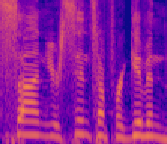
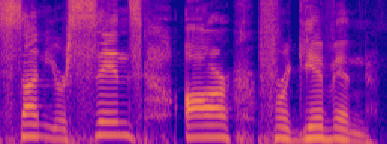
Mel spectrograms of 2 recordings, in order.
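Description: First: Said in the usual way. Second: Authoritative. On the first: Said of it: "when the scribes heard". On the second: Retold or imitated. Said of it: "with authority ... instantly he says".

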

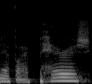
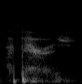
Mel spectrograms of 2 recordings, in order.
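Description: First: Said in the usual way. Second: Hushed, voiceless echo of the quote; very soft, reverent whisper; awed whisper. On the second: Retold or imitated. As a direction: whisper it, letting the words sink in. Repeats Esther's words in awe.

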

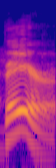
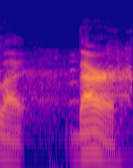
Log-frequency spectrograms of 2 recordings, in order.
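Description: First: "There." with the R ridden hard, said like "thurr"; Saint Louis there. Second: "there" loud with a heavy R; Saint Louis there. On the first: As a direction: stretch the vowel into a heavy R in "There.". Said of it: "I hear some people say there". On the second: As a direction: lean hard on the R in "there". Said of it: "words that has R's in it". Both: Shown as a demonstration.

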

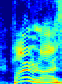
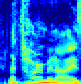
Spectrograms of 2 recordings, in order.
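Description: First: A louder disbelieving "Harmonize?" with a falling end; incredulous echo. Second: Said in the usual way. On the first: Retold or imitated. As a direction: repeat "Harmonize?" as if it's absurd. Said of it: "And I thought". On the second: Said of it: "one of the kids... said".

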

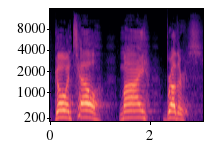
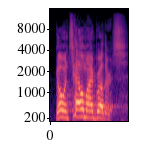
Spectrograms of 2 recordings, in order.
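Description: First: "Go and tell my brothers" spaced out slowly; slow, deliberate reading. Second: Said in the usual way. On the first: Real, not acted. Preacher reading Jesus' command, "Go and tell my brothers" slowly word by word. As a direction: pause before "my" and before "brothers". Verse read slowly, then repeated.

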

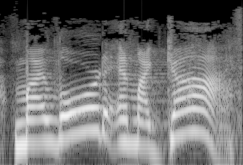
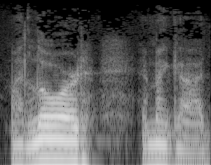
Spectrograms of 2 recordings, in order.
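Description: First: Thomas suddenly seeing it; awed exclamation. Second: Hushed reverence. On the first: Thomas exclaims to Jesus, higher and slow in awe. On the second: Preacher repeats Thomas's words in hushed reverence. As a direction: lower and softer, reverent. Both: Acted.

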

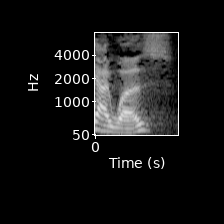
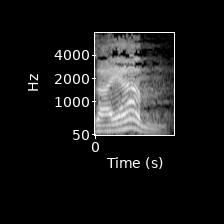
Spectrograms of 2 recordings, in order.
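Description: First: Said in the usual way. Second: "I am." pressed out louder, firm and final; stress on am. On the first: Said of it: "He doesn't say". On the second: Shown as a demonstration. Preacher contrasting I was with the louder, weighty "I am". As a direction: lands hard on "am" as Jesus' own words. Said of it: "He says".

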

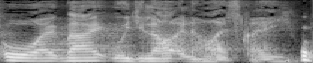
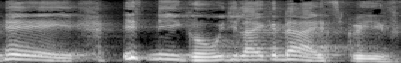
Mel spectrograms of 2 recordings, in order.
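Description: First: Matey South London ice-cream seller; mock Southeast London accent. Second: High, singsong Italian ice-cream seller; mock Italian accent. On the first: Teasing Nico as a London ice-cream seller, mock London accent. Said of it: "I'm Nico from Southeast London". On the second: Imagining Nico selling ice cream to kids, mock Italian accent. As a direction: call out brightly in a hammed-up Italian accent. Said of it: "I did think you were Italian".

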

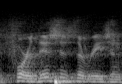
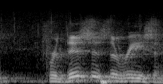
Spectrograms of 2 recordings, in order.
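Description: First: "for" leaned on, a touch louder; stress on for. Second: Said in the usual way. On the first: Shown as a demonstration. Preacher showing his congregation the Greek structure, stress on "for". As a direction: hit "for" as the word that gives the reason. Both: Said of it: "And that word "for," it gives a ground or reason".

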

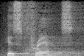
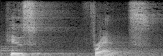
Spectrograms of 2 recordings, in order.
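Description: First: Said in the usual way. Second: Whispered reveal; hushed whisper. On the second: Shown as a demonstration. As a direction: drop to a breathy whisper on friends.

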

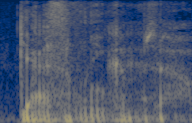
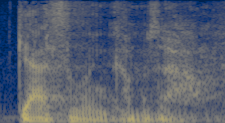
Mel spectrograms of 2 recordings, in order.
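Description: First: Breathy whispered repeat. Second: Hushed answer. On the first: Preacher repeats the answer to the crowd: whispered. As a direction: whisper it back, barely voiced. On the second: Preacher hushes the congregation: soft low answer. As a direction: drop to a near whisper. Answer after rhetorical question. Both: Acted.

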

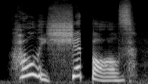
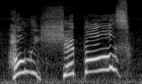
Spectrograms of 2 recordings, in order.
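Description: First: Slow, mildly stunned oath; stunned exclamation. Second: Very high, slow shriek; panicked scream. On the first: Man just kissed by surprise, slow stunned reaction. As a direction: let the shock sink in slowly. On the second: Reacting to a sudden shock, high panicked shriek. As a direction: screech it in shock. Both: Acted.

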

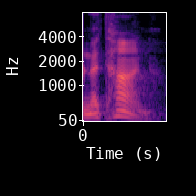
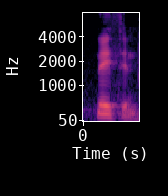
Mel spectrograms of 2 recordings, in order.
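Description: First: Natan as nah-TAHN; Natan the Hebrew way; Hebrew pronunciation. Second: Nathan as NAY-thun; English pronunciation. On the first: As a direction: say Natan with a T and open A. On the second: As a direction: say Nathan with a soft TH. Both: Shown as a demonstration. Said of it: "as you might say it".

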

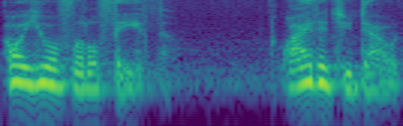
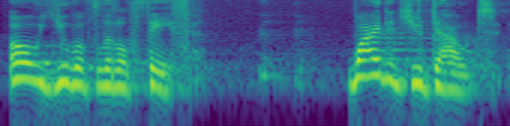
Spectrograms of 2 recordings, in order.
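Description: First: Softer, tender question without blame; not critical. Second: A hint of impatient scolding, barely raised; angry tone. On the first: Retold or imitated. Jesus gently asking doubting Peter, soft and patient. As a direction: ask it kindly, with patience. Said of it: "that critical tone that we might read into that". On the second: Jesus rebuking doubting Peter, lightly stern and impatient. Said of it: "This, this angry ... no sense of patience".

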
